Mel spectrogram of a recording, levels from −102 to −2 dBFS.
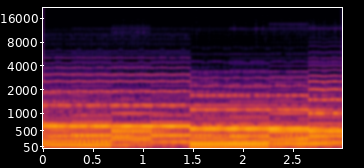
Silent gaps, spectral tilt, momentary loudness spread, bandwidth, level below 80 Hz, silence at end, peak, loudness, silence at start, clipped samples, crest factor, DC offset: none; -11 dB/octave; 2 LU; 5.4 kHz; -38 dBFS; 0 s; -10 dBFS; -23 LUFS; 0 s; under 0.1%; 12 dB; under 0.1%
